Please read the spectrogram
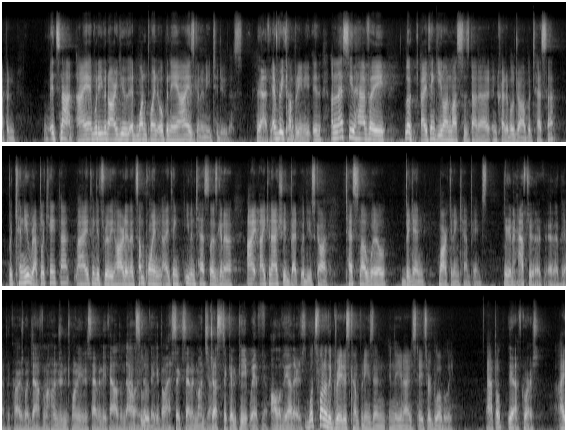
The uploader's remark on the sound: Live From Formula 1. Live from Formula1 Singapore.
